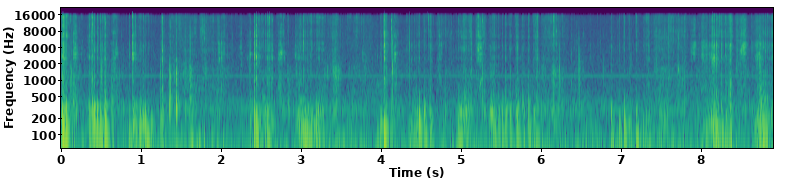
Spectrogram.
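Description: A blade is pressed into and shaves a solid, palm-sized, translucent green glycerin soap bar held in the hand. Dense, crackly scraping and cutting sounds come in quick bursts, with sharp bright clicks over soft low thumps. A faint steady tone sits underneath.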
